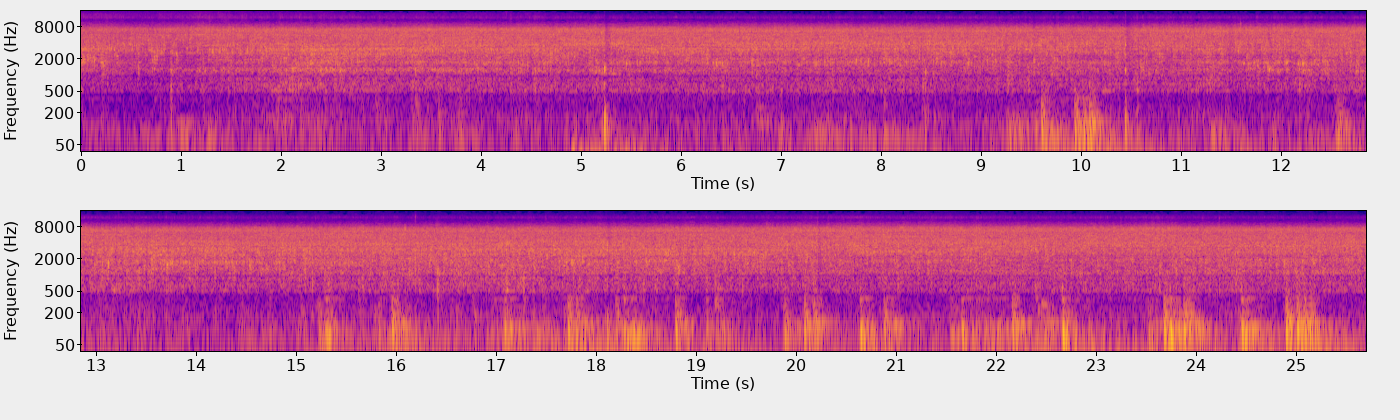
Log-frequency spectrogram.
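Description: Fish frying in a pan in a Philippine home kitchen, a loud, steady sizzle and crackle of hot oil running throughout, with occasional soft clinks and stirring.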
